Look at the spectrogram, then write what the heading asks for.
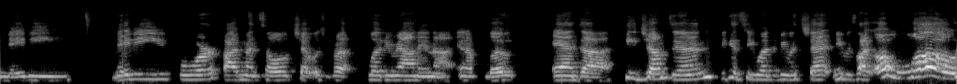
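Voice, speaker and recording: A woman's voice: mid-range voice, fairly bright tone, poor audio. A woman co-hosting a casual live chat outdoors, reading comments aloud and rambling with many fillers, recorded on a phone camera. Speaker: live show co-host. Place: outdoors on a porch during a storm.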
